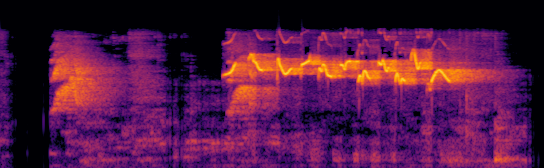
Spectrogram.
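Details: Large, strong-blue Ultramarine grosbeak from the Minas Gerais region, Brazil, a kept bird with a firm song, giving a harsh buzzy note, then after a pause a rapid run of clear, zigzagging whistled notes lasting about three seconds.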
